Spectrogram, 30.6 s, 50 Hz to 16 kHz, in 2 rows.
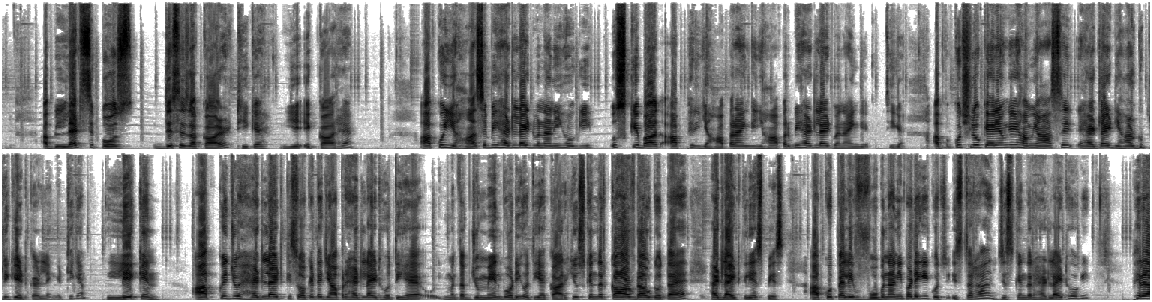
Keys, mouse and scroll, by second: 2.5 click, 3.7-5.3 drag, 6.4-8.0 drag, 9.3-10.9 drag, 11.7 click, 13.2 ctrl+z, 15.4-16.8 ctrl+drag, 17.2 click, 18.3 click, 27.5-29.9 drag.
